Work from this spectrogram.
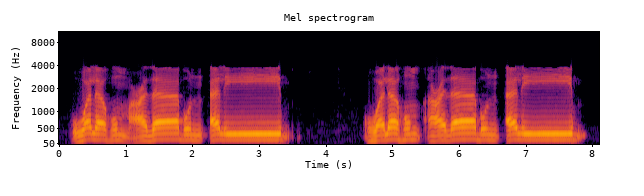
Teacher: عذاب پر بھی غنہ نہ کرنے کی وجہ یہ ہے کہ تنوین کے بعد حروف حلقی میں سے حمزہ آ رہا ہے، لہذا غنہ نہیں کریں گے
